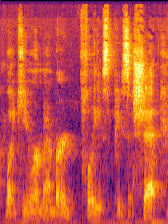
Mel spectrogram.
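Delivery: low, disgusted aside; scornful mutter. Real, not acted. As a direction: mutter it with contempt. Scornful aside about Jackson.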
